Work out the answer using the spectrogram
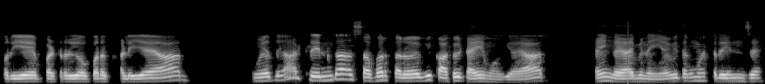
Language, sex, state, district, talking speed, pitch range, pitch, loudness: Hindi, male, Uttar Pradesh, Jyotiba Phule Nagar, 235 wpm, 140-175 Hz, 150 Hz, -17 LUFS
